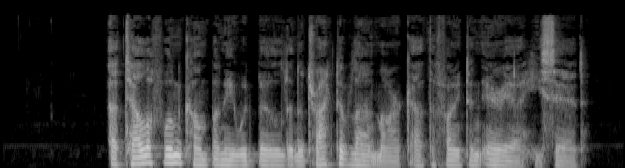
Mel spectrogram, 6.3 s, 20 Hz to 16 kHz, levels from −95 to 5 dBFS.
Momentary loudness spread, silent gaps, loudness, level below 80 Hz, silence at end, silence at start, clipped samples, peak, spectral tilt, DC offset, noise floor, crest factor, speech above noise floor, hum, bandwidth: 11 LU; none; -26 LUFS; -56 dBFS; 0.4 s; 1.1 s; under 0.1%; -6 dBFS; -6 dB/octave; under 0.1%; -83 dBFS; 20 dB; 57 dB; none; 11.5 kHz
